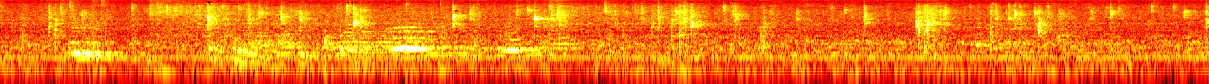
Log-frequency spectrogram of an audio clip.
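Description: Flour-coated chicken pieces deep-frying in hot oil, a steady sizzle full of irregular crackles and pops, as more pieces are lowered into the oil.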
